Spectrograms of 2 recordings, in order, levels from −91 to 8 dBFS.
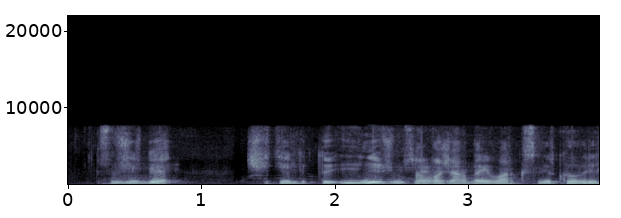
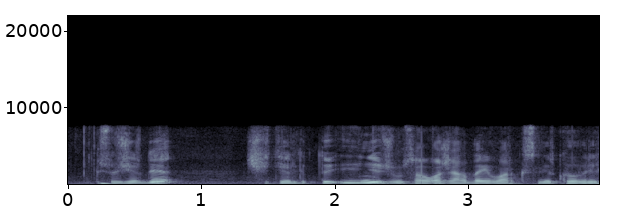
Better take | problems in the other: second | noise reduction (neural separator model SepFormer DNS4)

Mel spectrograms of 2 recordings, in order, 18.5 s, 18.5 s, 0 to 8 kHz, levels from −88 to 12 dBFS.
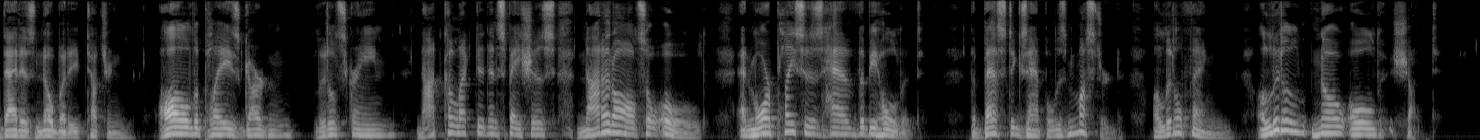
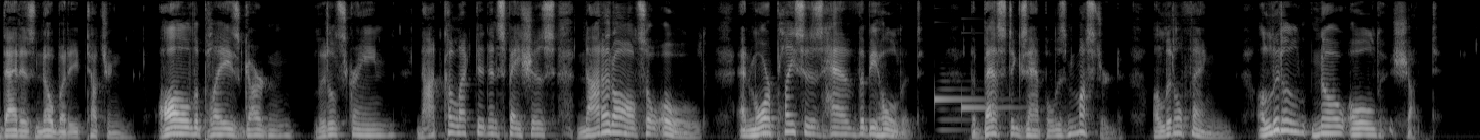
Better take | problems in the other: first | background sound (Telephone); 16 dB below the speech

